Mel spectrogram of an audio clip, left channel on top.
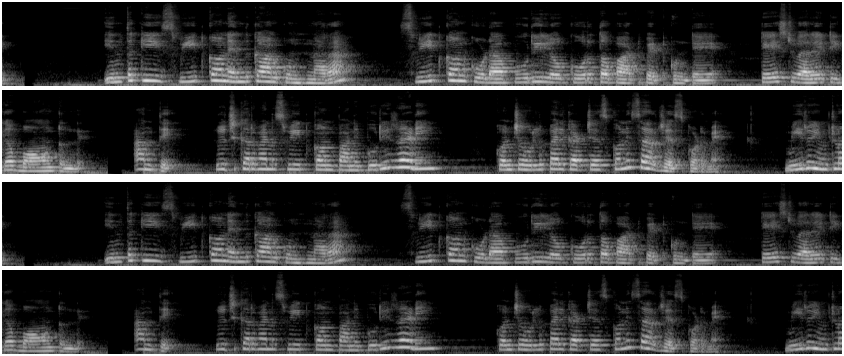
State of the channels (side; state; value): right; quieter; 6.4 dB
